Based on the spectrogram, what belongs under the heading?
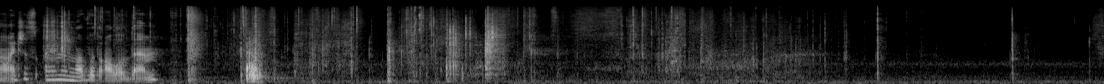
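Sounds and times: paper pages rustling: 0.5 - 8.6.

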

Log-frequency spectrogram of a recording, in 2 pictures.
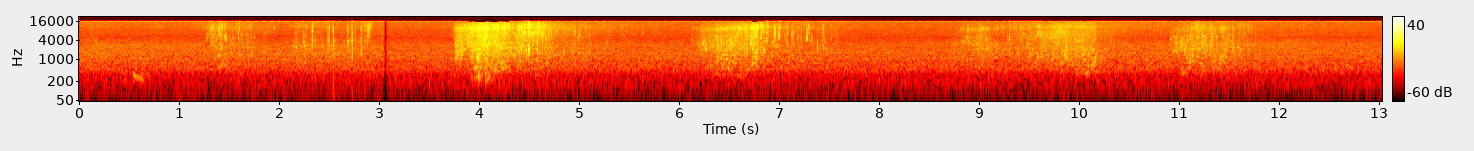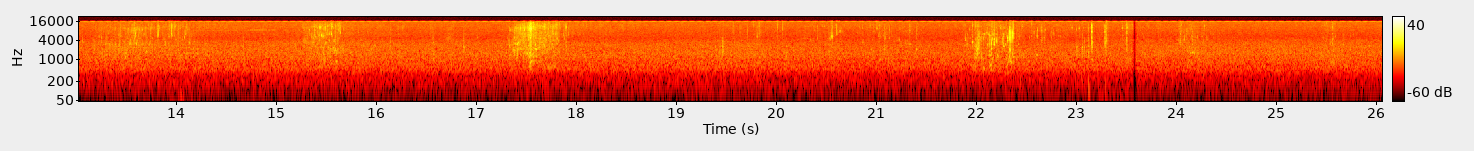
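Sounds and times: rushing water: 0.0 - 26.0
water splashes: 0.4 - 3.1, 3.7 - 5.5, 6.1 - 7.6, 8.7 - 12.0, 13.1 - 14.4, 15.1 - 18.3, 19.2 - 26.0.

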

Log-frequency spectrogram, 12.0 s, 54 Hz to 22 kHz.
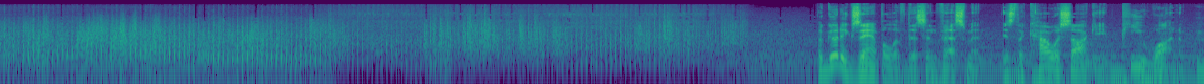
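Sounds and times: tiltrotor aircraft rotors beating: 0.0 - 8.1.

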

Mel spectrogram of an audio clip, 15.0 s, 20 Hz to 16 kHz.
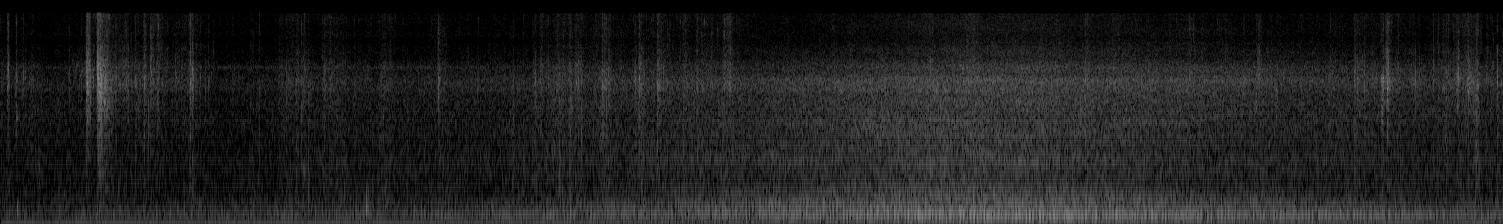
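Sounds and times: dry leaves rustling: 0.8 - 15.0
distant vehicle passing: 4.6 - 15.0.

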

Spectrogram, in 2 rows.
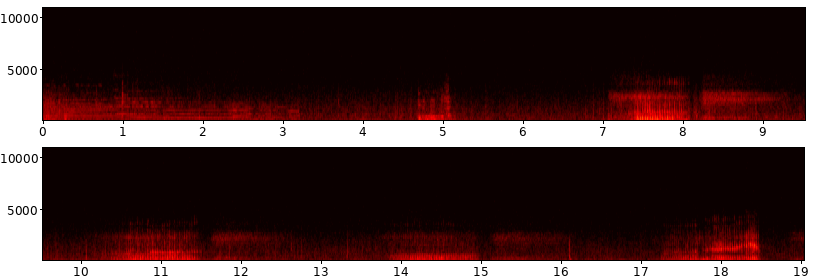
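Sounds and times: soft high breath out: 8.2 - 9.3.

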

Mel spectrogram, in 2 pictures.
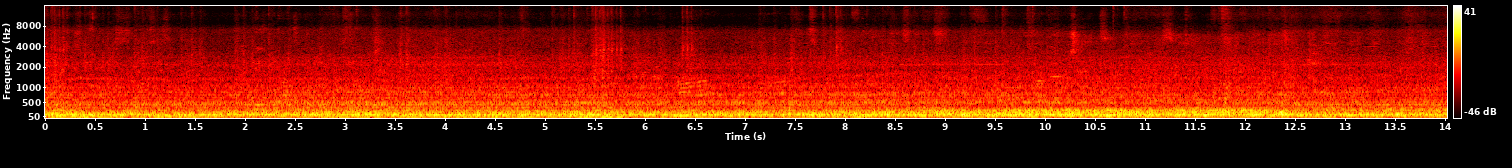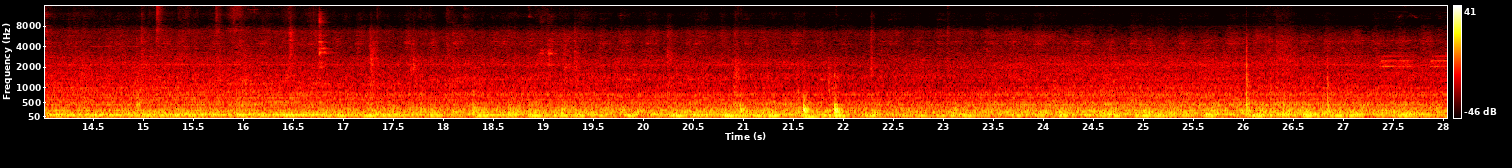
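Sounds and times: bus engine and road noise: 0.0 - 28.0
knocks: 21.6 - 22.1.

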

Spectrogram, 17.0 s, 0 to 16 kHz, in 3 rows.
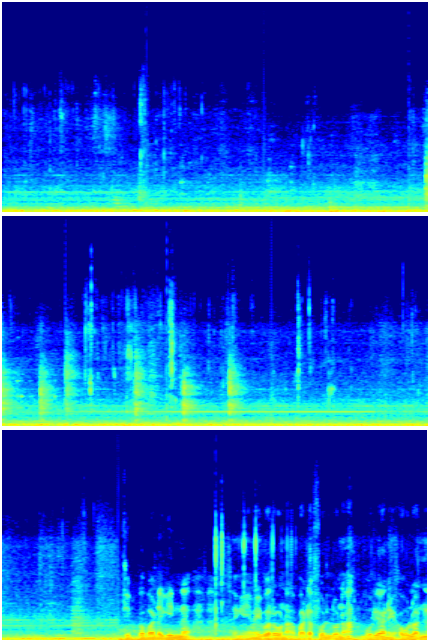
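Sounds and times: low hum: 0.0 - 17.0
person chewing and smacking: 5.4 - 11.2.

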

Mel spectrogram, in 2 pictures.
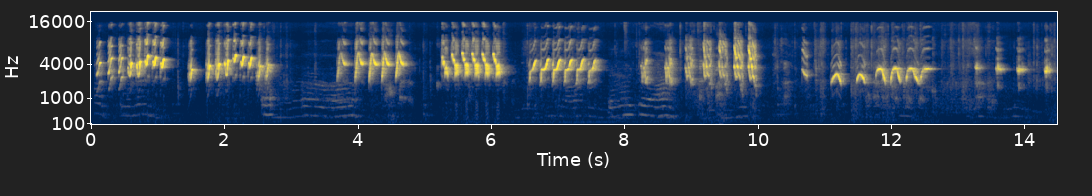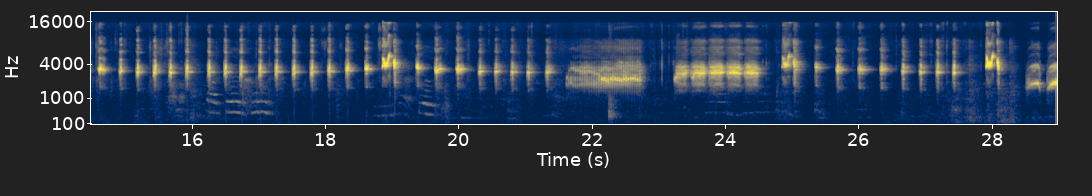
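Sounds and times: caged bird singing trilled notes: 0.1 - 2.8, 13.6 - 28.9
bird chirps: 0.1 - 2.9, 3.6 - 10.1, 10.7 - 28.9.

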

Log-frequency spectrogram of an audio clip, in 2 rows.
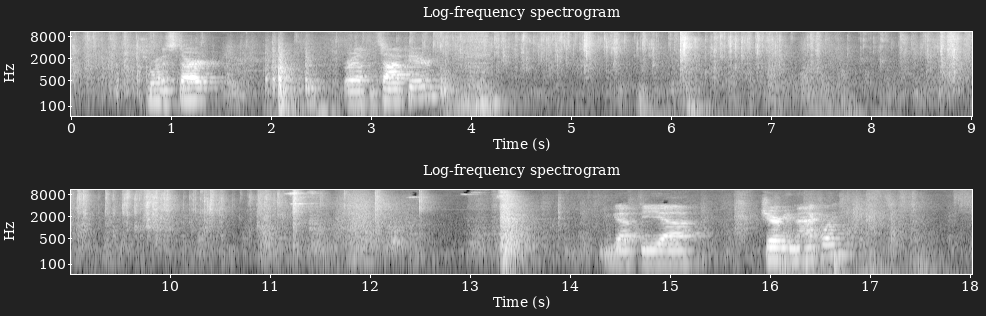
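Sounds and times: card pack being torn open: 3.4 - 11.2.

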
